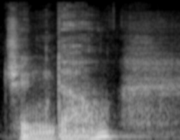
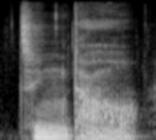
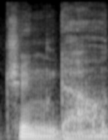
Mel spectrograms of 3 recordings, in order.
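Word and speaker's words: 青岛: Now, quick little fact about Ching Dao. You might have seen the uh Chinese beer brand Tingta. Now, that's the old name for it under the Wade Jio's pronunciation, but we call it Ching Dao these days.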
